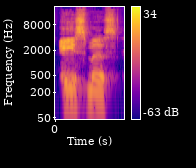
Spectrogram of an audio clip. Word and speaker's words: Abmas: For Texas, A-B-M-A-S, and his name is pronounced Asemus. – Yeah. – Their leading scorer, who had a 20-point game against us, Max Asemus, was absolutely held in check.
